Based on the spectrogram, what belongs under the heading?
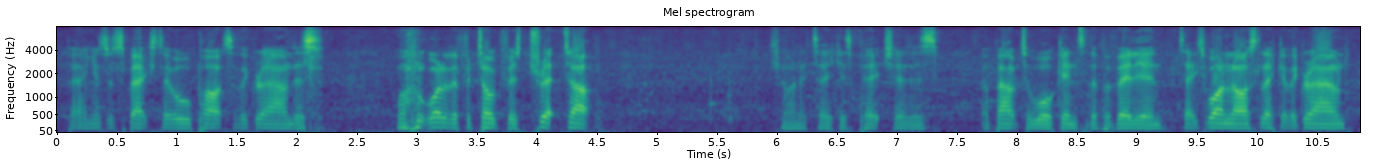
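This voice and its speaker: A man doing cricket commentary, describing the scene in a flat, even way. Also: mid-range voice, slight background noise.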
